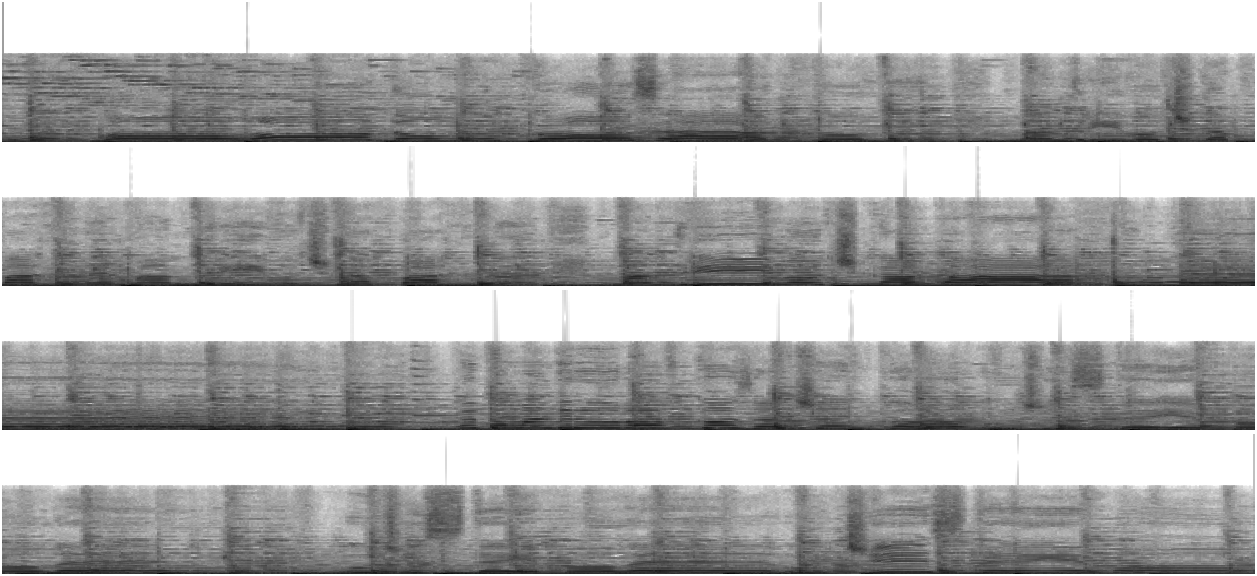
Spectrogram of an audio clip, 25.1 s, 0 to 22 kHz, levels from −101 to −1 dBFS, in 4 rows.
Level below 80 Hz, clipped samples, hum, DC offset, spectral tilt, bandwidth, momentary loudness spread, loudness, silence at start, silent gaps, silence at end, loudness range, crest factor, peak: -20 dBFS; under 0.1%; none; under 0.1%; -6 dB/octave; 14 kHz; 4 LU; -16 LUFS; 0 s; none; 0 s; 2 LU; 14 dB; 0 dBFS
